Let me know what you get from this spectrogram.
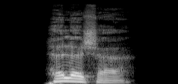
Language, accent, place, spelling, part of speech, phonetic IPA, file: German, Germany, Berlin, höllischer, adjective, [ˈhœlɪʃɐ], De-höllischer.ogg
- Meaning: inflection of höllisch: 1. strong/mixed nominative masculine singular 2. strong genitive/dative feminine singular 3. strong genitive plural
